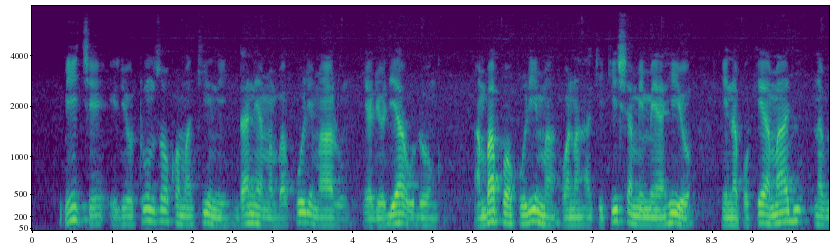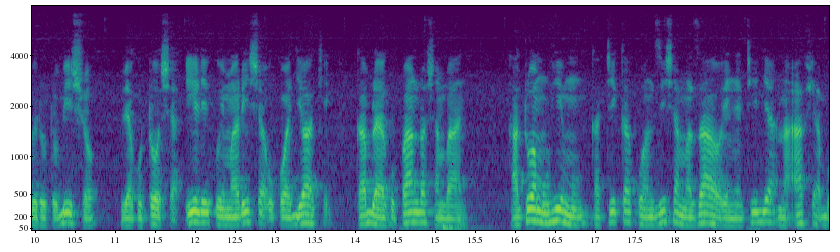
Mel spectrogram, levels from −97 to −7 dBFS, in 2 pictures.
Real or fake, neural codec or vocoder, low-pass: real; none; 7.2 kHz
